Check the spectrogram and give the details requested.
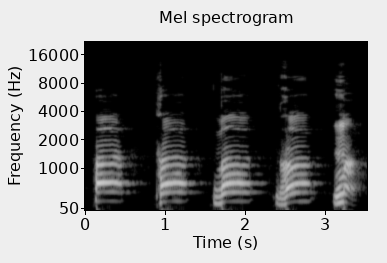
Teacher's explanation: पांचों अक्षर किसको छू रहे हैं? दोनों होठ को छू रहे हैं। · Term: ओष्ठ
